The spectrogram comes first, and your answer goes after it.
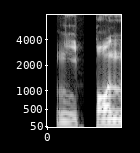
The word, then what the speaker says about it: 日本: 日本の読み方日本は日本と日本二通りに読めるが本来正しいとされているのは日本の方で国際機関などに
